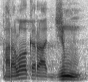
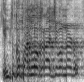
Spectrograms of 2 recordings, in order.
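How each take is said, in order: First: పరలోక రాజ్యం drawn out slowly, lower; slow, low quoting of పరలోక రాజ్యం; slow quoted phrase. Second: Said in the usual way. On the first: Shown as a demonstration. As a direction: slowly lay out పరలోక రాజ్యం, dropping the pitch.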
